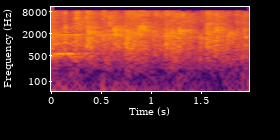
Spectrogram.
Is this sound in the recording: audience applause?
yes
